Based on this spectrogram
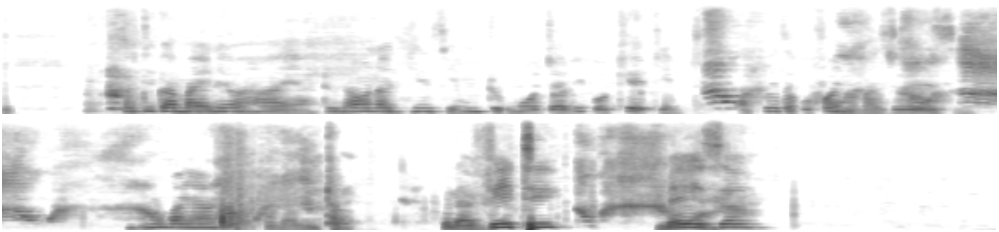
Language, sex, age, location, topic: Swahili, female, 25-35, Mombasa, health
